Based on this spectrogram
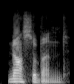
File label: "noseband", American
